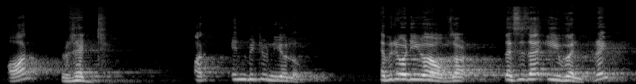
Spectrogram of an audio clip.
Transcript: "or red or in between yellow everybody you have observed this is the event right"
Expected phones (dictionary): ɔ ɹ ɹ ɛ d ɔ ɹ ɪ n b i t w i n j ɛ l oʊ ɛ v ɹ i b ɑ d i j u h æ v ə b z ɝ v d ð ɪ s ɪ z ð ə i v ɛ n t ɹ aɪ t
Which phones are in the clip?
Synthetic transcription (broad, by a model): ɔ ɹ ɹ ɛ d ɔ ɹ ɪ n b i t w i n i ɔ l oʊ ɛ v ɹ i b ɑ d i j u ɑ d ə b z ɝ b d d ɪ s ɪ z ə i v ɛ n t ɹ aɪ t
